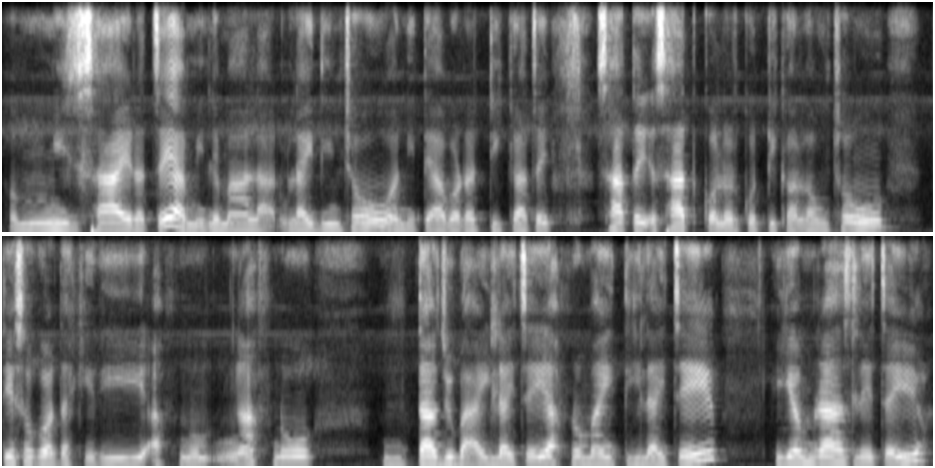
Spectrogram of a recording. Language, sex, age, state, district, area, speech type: Nepali, female, 30-45, West Bengal, Kalimpong, rural, spontaneous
